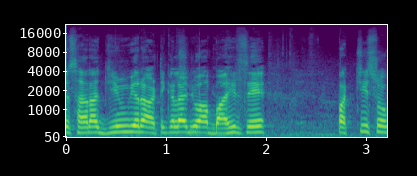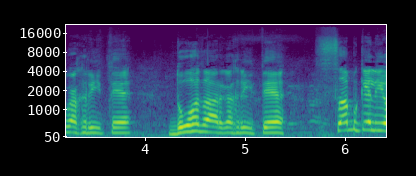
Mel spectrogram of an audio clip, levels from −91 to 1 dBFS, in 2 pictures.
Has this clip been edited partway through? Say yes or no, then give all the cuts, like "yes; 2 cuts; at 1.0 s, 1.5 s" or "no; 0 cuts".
no; 0 cuts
